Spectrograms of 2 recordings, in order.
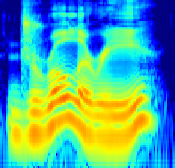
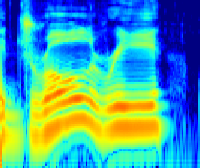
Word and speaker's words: drollery: Drollery is next. You can say drollery or drollery. Two syllables, three syllables.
